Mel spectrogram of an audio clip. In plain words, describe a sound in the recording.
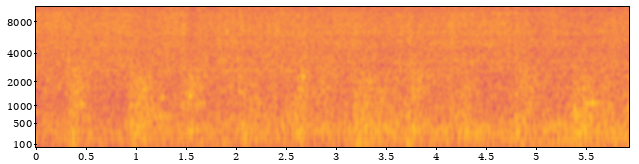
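Steam hisses loudly from a steam locomotive's cylinders.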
